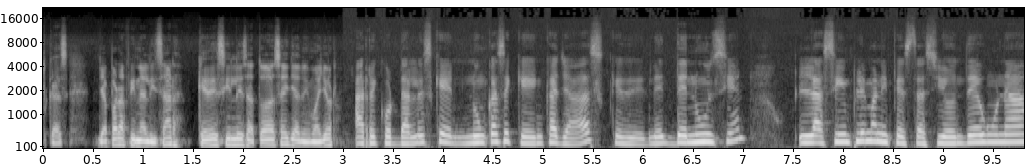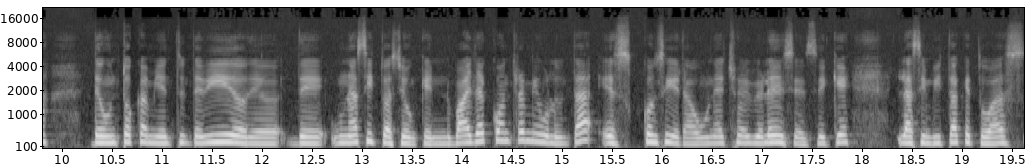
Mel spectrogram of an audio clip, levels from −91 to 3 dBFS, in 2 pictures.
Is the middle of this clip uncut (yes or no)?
no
